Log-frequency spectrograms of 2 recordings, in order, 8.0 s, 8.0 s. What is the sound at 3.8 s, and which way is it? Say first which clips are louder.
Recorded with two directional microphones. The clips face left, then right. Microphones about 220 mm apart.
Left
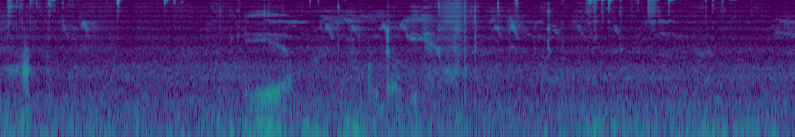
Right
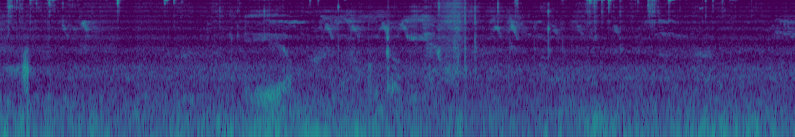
Bird: left 2 dB; 20° left (ahead or behind).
